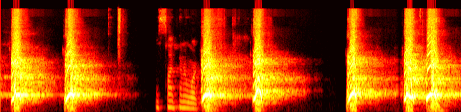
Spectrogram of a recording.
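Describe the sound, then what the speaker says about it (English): A puppy barking nearby, six or so loud sharp barks in irregular bursts, some paired close together, with a person speaking briefly between them indoors. "I have a new puppy."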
